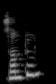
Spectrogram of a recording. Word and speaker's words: santoor: The sound of O in Santur is long. Santur, you say no, Santur.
